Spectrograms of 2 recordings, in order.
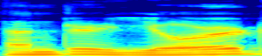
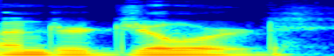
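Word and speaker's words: Underjord: get in on it is it under yord or under Jord under yord yeah for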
